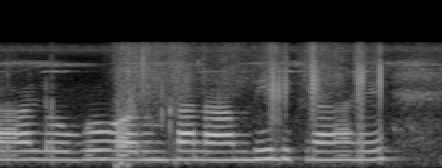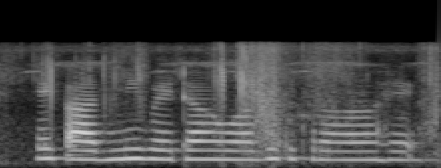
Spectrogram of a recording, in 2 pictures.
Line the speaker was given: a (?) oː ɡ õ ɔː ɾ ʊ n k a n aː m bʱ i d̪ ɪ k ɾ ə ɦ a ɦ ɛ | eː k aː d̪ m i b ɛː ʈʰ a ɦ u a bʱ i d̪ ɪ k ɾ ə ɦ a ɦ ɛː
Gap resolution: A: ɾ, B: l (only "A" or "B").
B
